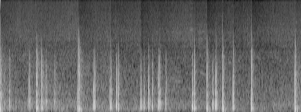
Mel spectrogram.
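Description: A fireworks display: about twenty booming bangs from aerial shells bursting, coming irregularly and often several in quick succession.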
